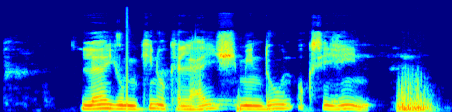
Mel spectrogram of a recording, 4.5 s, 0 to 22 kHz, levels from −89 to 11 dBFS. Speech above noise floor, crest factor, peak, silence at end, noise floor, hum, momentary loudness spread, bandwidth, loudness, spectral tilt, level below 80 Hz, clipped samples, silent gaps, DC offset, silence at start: 45 dB; 16 dB; -2 dBFS; 0.15 s; -61 dBFS; none; 8 LU; 7.2 kHz; -16 LUFS; -5.5 dB/octave; -42 dBFS; under 0.1%; none; under 0.1%; 0.8 s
